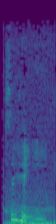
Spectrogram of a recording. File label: Tuesday, cantonese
